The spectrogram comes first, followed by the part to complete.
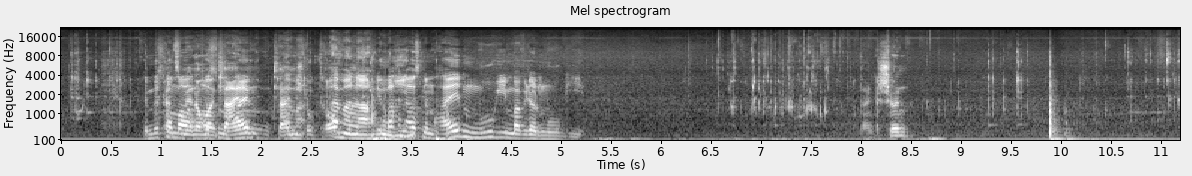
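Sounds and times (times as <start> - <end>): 
gin being poured into a glass: 0.0 - 0.8, 6.5 - 11.1
low hum: 0.0 - 11.1
speech: 0.8 - 5.4, 8.1 - 8.6.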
